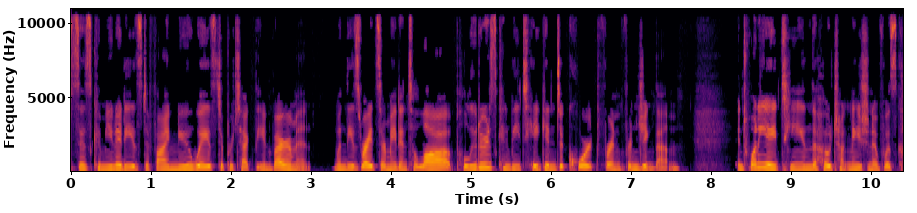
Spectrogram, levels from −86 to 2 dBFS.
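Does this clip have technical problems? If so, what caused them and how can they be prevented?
No, nothing stood out as a technical problem on listening to this speech clip, so there is nothing here to trace to a cause or prevent.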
